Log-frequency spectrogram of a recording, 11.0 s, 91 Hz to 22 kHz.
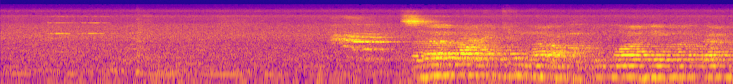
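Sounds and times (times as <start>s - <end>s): man chanting prayer: 6.0s - 11.0s.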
